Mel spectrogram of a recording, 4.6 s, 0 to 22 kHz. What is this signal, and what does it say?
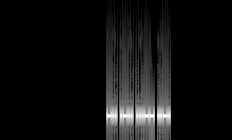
Morse code, heard as a keyed tone, about 42 wpm, 700 Hz. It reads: DL3F
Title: DXCC-100 Call Signs - 4 Characters - Repeated 3x - 45wpm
